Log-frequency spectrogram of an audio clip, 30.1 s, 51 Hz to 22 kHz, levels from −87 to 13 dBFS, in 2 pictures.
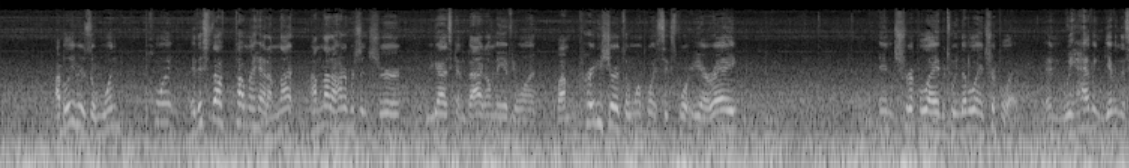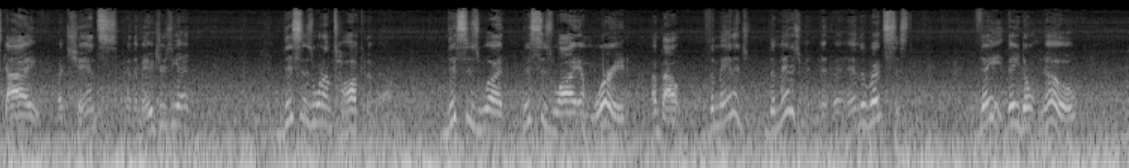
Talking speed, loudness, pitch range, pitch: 170 wpm, -21 LUFS, 95-120 Hz, 100 Hz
